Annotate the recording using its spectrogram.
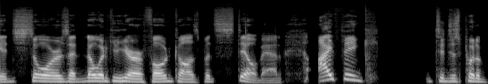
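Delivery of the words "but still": normal talking voice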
